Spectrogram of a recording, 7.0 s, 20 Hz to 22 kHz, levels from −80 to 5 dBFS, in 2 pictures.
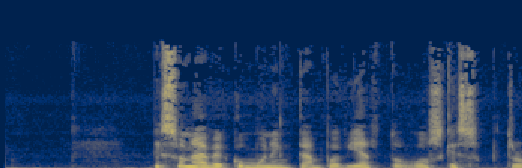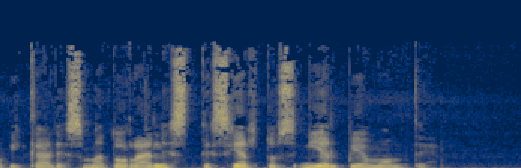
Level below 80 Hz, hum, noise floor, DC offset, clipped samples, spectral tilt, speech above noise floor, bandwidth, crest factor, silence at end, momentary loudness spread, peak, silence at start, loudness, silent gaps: -40 dBFS; none; -46 dBFS; under 0.1%; under 0.1%; -3.5 dB/octave; 27 dB; 17 kHz; 20 dB; 0.5 s; 10 LU; 0 dBFS; 0.05 s; -18 LUFS; none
